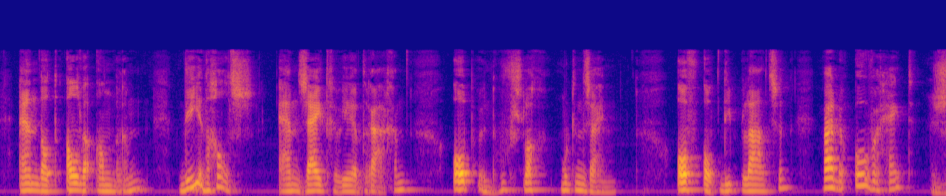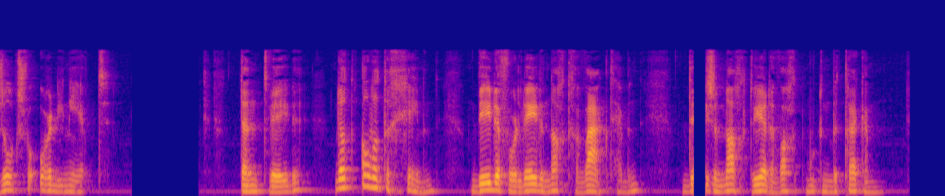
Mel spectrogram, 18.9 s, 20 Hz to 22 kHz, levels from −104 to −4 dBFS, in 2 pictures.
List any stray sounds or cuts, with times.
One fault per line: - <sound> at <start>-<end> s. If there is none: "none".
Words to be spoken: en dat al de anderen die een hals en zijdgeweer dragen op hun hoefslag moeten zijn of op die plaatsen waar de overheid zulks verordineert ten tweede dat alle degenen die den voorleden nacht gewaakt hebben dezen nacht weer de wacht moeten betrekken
- dropout at 16.4-16.5 s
